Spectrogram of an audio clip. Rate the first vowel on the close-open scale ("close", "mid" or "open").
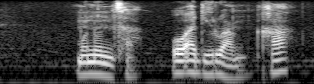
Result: close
